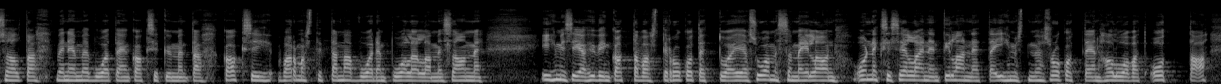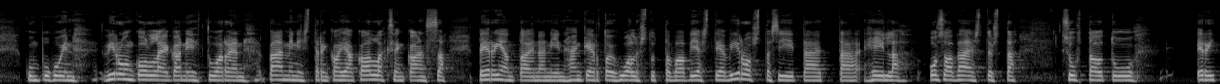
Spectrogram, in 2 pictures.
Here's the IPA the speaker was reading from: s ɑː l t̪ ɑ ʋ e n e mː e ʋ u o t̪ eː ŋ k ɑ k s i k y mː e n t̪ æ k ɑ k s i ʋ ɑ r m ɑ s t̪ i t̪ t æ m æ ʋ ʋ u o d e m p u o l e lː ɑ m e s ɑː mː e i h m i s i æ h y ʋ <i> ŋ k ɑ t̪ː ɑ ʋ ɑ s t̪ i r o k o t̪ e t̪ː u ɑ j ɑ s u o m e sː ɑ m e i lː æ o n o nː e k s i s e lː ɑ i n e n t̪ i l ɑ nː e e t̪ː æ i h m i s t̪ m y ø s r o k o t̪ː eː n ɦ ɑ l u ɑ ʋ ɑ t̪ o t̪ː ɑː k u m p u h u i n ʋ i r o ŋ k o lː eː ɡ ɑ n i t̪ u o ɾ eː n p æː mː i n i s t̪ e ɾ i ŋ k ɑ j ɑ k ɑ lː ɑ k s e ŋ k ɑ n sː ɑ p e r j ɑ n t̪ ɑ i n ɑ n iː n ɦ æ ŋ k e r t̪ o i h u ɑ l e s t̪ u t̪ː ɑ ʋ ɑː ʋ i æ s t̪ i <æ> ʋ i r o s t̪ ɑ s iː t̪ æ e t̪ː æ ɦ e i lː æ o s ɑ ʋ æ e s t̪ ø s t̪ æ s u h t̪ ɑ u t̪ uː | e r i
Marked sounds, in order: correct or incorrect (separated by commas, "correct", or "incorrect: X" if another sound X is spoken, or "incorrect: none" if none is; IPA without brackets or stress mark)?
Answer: correct, correct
